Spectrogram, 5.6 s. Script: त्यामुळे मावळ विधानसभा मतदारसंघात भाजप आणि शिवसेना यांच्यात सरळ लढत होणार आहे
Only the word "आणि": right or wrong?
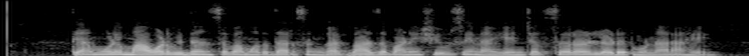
right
